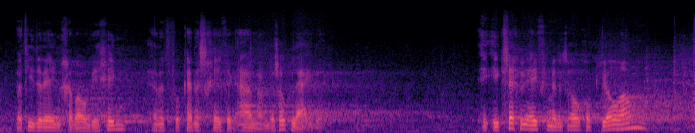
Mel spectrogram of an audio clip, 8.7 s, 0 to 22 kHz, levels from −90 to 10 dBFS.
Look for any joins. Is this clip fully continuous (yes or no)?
yes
